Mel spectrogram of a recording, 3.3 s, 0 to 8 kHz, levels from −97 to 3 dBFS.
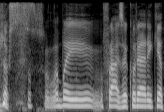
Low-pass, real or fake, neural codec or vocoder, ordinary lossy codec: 7.2 kHz; real; none; MP3, 64 kbps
